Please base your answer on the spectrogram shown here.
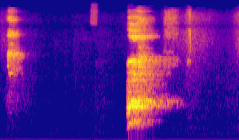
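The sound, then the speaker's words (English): A pet dog barks a few times in short, sharp yelps, one clearly louder than the others, with quiet gaps between them and no talk. “I think that's my dog.”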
